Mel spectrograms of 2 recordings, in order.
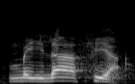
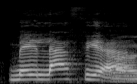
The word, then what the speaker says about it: Mailafia: But if I may gently correct you on the spelling, on the pronunciation of my name, it's Mailafia. Mailafia. And in the Hausa language, Mailafia.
